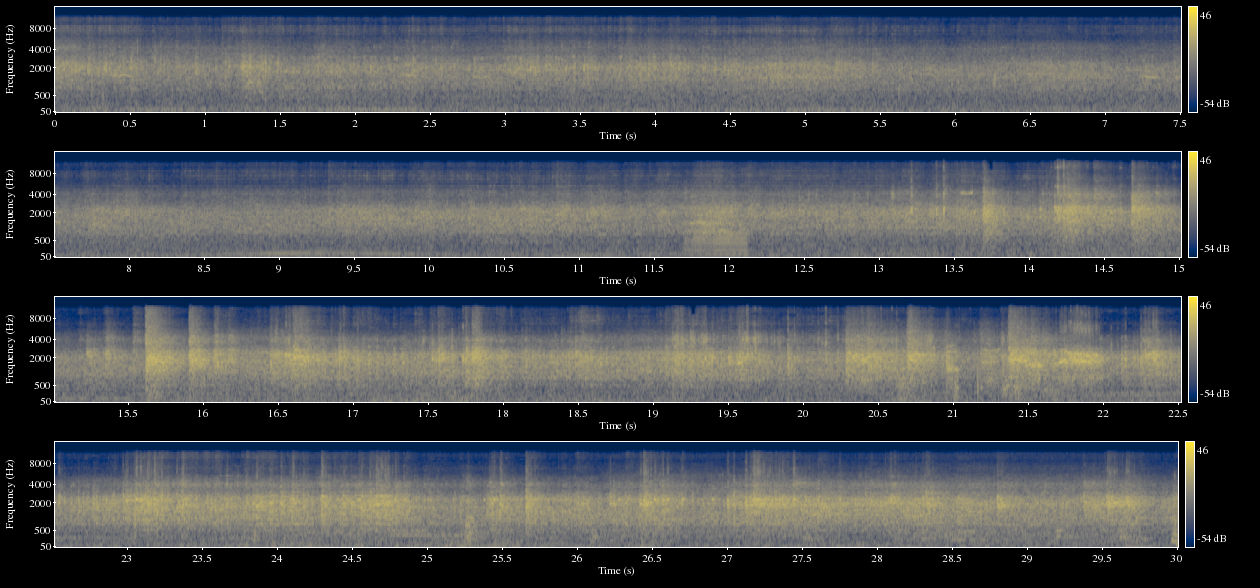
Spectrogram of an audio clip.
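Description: Shopping cart being pushed, its wheels rolling and rattling over pavement with a steady rumble, turning into a louder, busier clatter of knocks from about halfway through.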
